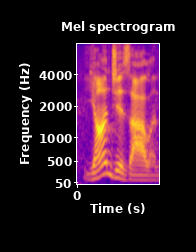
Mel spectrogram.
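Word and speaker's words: Yonges Island: didn't talk to me Ireland yanjis Island okay yonja's Island that's how you say that so we've got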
